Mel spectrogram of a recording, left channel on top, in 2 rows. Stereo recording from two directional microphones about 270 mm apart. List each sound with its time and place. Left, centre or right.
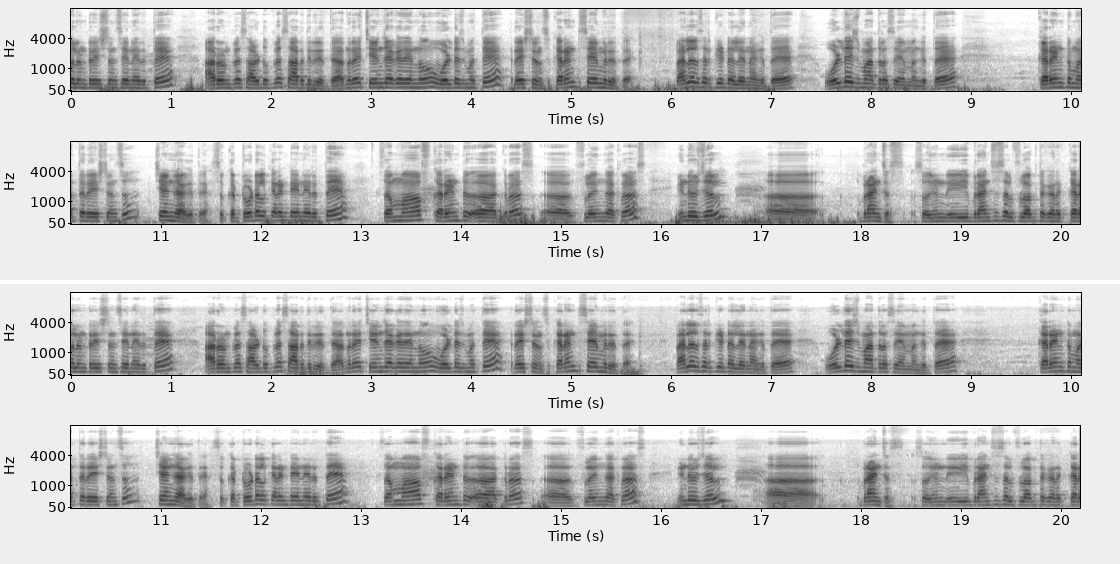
0.0 s speech: left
